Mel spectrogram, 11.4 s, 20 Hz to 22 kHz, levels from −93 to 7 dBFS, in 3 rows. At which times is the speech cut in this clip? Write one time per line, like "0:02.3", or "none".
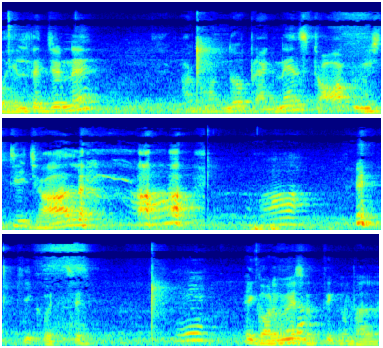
0:05.8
